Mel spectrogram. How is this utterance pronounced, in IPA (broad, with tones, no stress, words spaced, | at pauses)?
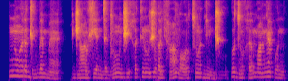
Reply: nũː˦ə̯ɾə˦ ɡʲə˨ mbɛ˦mbæ̃˨ | d͡ʒɑ̃ː˨ʊ̯xʲɛ˨ ndɛ˨ɡlũː˦d͡ʒi˦ hə˦kʲũː˦ ʒʊ˦ɾʌ˨lʲ hɑ̃˨˦vɔː˨lt͡sũ˦ə̯ ɡĩ˦˨nd͡ʒṳ˦ | ʊ˦d͡zũ˨hɜ˨˦mbɑ̃˦ ŋɡæ̃˦pʊ˨n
